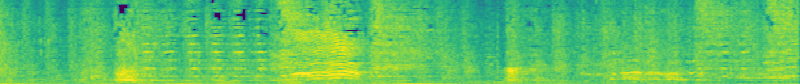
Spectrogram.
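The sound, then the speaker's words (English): Several dogs bark and yelp in scattered bursts, with one drawn-out, wavering yelp in the middle, heard over a steady low rumbling background. “Oh, the wolves or dogs or whatever.”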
